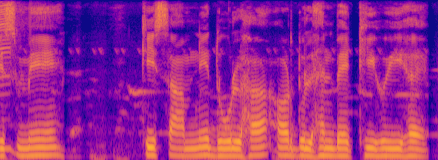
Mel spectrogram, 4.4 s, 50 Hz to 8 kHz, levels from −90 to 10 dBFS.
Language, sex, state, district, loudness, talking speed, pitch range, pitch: Hindi, male, Uttar Pradesh, Lalitpur, -14 LUFS, 125 wpm, 135-145 Hz, 140 Hz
